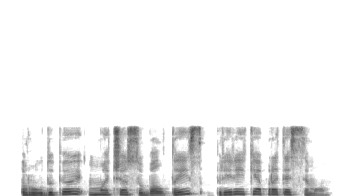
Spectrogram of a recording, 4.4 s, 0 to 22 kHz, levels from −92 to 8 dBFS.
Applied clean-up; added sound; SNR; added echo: none; none; none; none.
